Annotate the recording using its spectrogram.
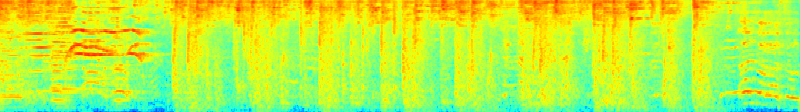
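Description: Fiddle-led folk band music with a high shouted whoop breaks off about two seconds in. Dancers' feet then stamp a rhythm without music, and a long falling yell comes near the end.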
